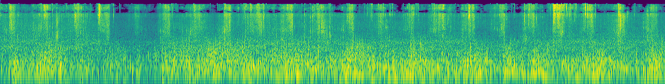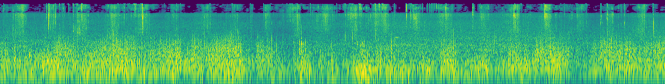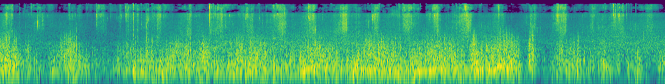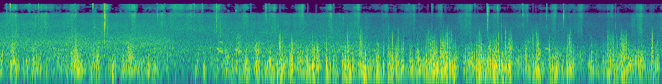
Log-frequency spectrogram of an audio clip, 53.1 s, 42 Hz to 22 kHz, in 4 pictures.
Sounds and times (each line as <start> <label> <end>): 0.0 footsteps 53.0
0.0 wind 53.1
